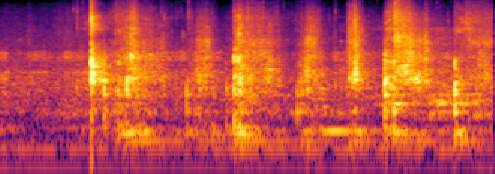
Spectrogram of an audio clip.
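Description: Wooden spatula stirring and scraping a wet raw mix of small fish, sliced potato and mustard paste in a non-stick kadai that is not yet on the heat: a sharp knock about a second in, then irregular scraping strokes.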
